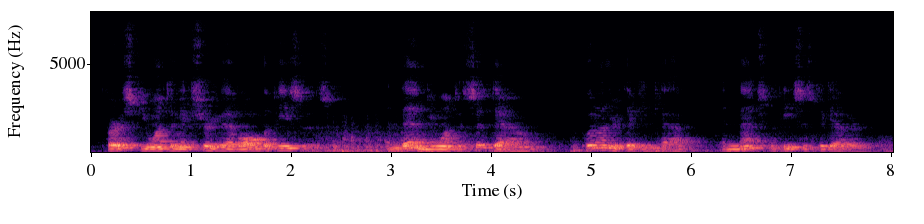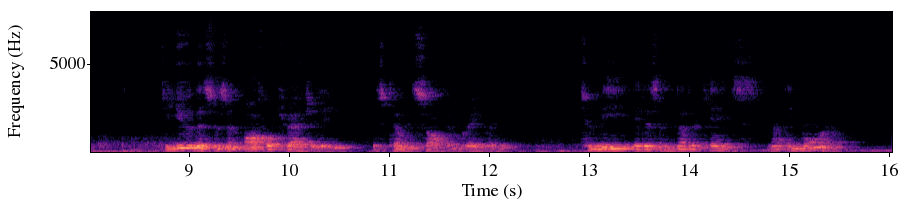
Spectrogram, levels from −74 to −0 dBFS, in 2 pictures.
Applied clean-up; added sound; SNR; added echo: none; Thunder / Rain; 20 dB; reverberation time 2.8 s.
